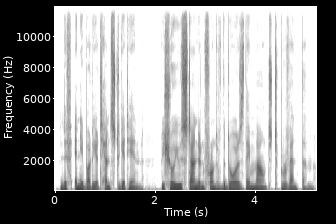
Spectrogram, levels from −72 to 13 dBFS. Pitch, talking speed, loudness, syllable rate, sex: 140 Hz, 250 wpm, -19 LUFS, 5.8 syllables/s, female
